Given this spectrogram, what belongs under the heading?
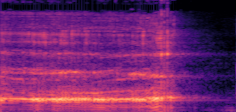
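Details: Burping after chugging an Oxyshred drink: a sustained, steady-pitched belch lasting under two seconds, then quiet.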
